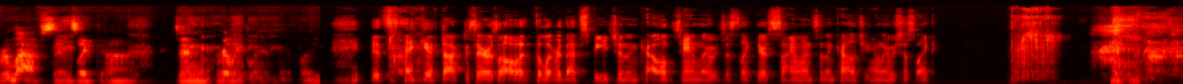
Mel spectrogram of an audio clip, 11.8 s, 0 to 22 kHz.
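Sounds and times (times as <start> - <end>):
speech: 0.0 - 9.5
person imitating farting as a mocking joke: 10.1 - 10.8.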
